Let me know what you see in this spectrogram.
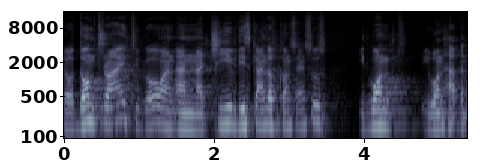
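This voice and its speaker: A man's fairly high-pitched voice with a Spanish accent. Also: fairly even intonation, moderate pace, big swings in loudness. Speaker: software developer, conference speaker. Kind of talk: conference talk.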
